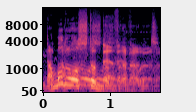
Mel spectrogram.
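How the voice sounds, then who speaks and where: A man's voice: fairly high pitch, wildly swooping pitch, a little fast, slight background noise. A man reading absurd comic fiction aloud as a host, in a theatrical, mock-serious way with big swings of emphasis.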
